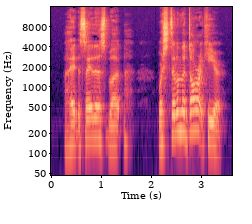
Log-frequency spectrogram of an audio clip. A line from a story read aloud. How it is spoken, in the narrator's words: Lip sighed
